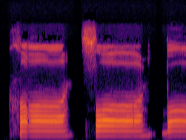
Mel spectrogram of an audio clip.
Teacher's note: huruf istilla misalnya Kho SH do Ya itu namanya tebal ya alifnya jadi tebal ya beda dengan sa Za Sya misalnya alifnya enggak tebal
